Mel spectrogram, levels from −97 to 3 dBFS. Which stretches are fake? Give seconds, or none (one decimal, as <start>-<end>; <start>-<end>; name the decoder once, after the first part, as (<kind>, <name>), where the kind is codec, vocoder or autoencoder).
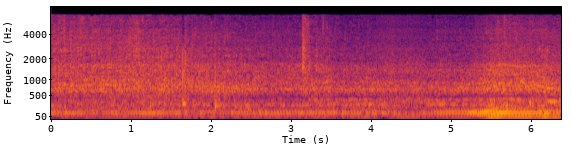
4.1-4.7 (autoencoder, DAC-VAE)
